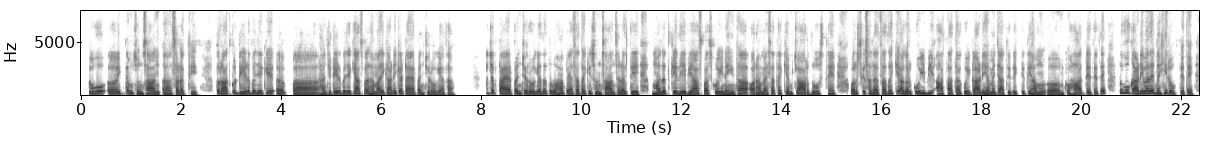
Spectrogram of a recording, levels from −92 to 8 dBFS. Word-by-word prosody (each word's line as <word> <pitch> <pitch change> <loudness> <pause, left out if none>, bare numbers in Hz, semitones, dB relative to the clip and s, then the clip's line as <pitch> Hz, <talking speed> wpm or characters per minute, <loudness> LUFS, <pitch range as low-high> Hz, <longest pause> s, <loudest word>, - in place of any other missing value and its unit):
तो 170 0 -2
वो 195 +2 +3
अ, 175 -1 -1
एकदम 185 +4 -2
सुनसान 170 -2 +2
अ, 150 -1 0
सड़क 155 -4 0
थी, 120 -2 -1 0.4
तो 205 - +4
रात 180 -1 +1
को - - 0
डेढ़ 175 +4 +3
बजे 200 0 +2
के 210 0 0
अ 185 -5 0 0.2
अ, 160 - +3 0.5
हाँ 145 +1 +1
जी 135 -1 -4
डेढ़ 175 +5 +3
बजे 190 -1 +2
के 185 - -3
आस-पास 180 +2 0
हमारी 170 +2 +2
गाड़ी 155 +2 -1
का 200 - -1
टायर 165 -3 0
पंक्चर 155 0 -2
हो 135 -3 -1
गया 115 -2 -3
था। 125 +3 -7 0.6
तो 190 - -11
जब 235 - +1
टायर 180 +1 +4
पंक्चर 195 0 +1
हो 180 -1 +2
गया 185 0 0
था 195 +1 -1
तो 210 - 0
वहाँ 170 -2 +2
पे 190 - 0
ऐसा 175 +1 0
था 180 - +3
कि 190 - 0
सुनसान 165 -2 +1
सड़क 160 0 0
थी, 175 -1 +2 0.4
मदद 170 +2 +3
के 180 -1 +4
लिए 175 0 +2
भी 180 +1 +1
आस-पास 165 0 0
कोई 170 0 +2
नहीं 160 0 +2
था 160 - +2 0.2
और 155 +1 0
हम 160 +1 +1
ऐसा 160 +1 -2
था 160 - 0
कि 170 +1 -2
हम 165 - +1
4 150 -1 +2
दोस्त 155 +1 -3
थे 155 0 -1 0.3
और 180 0 +2
उसके 170 +3 -2
साथ 180 -1 -2
ऐसा 175 +2 0
था 175 - +1
कि 210 - +2
अगर 185 +1 +2
कोई 180 +2 +2
भी 205 +4 -1
आता 155 +3 0
था, 170 - +2
कोई 175 +1 0
गाड़ी 150 +1 +2
हमें 160 +1 +2
जाती 145 +1 0
दिखती 145 +2 -3
थी - - +1
हम 160 0 +2
अ, - - -5
उनको 150 +2 +1
हाथ 145 +1 +2
देते 155 +1 -3
थे, 210 +6 +1
तो 270 0 -6
वो 265 0 +2
गाड़ी 200 +1 +4
वाले 220 +2 +5
नहीं 230 +8 +1
रोकते 145 -6 -1
थे। 120 - -1
170 Hz, 250 wpm, -22 LUFS, 155-185 Hz, 0.6 s, वाले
